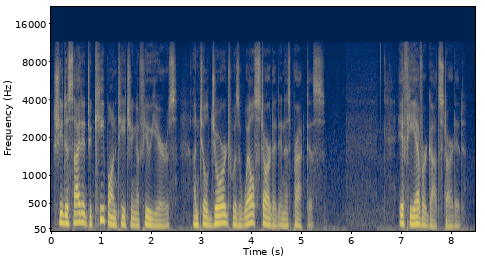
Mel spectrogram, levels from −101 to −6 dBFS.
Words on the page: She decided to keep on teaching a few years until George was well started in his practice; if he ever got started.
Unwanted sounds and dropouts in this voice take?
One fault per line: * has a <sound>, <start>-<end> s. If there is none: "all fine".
all fine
